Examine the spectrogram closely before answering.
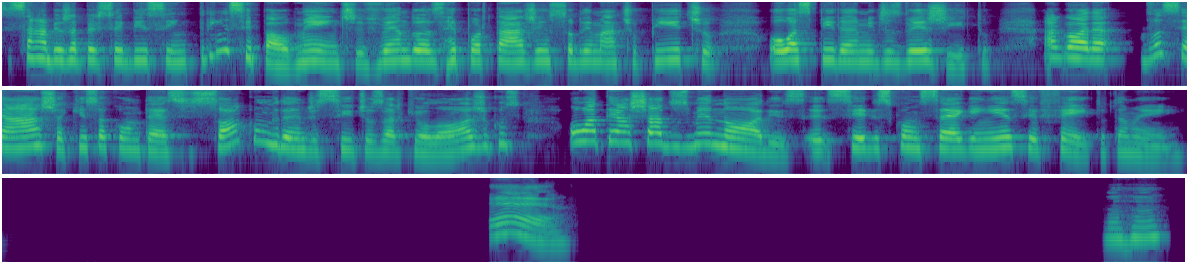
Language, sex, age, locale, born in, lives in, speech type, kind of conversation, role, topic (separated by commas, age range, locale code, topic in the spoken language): Portuguese, female, 55-59, pt-BR, Brazil, United States, read, expert-assistant, asker, E se encontrássemos uma nova civilização enterrada no Brasil que mudasse tudo o que sabemos sobre nossas origens?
